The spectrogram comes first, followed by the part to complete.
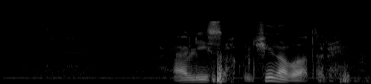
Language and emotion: Russian, neutral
